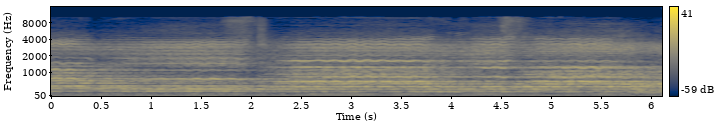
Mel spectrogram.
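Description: Choral music: a choir singing slow, sustained chords with vibrato, with brief breaks between phrases about two and four and a half seconds in.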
